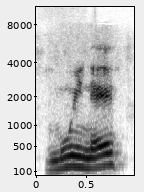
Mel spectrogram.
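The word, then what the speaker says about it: Mũi Né: He's staying at a place called it's pronounced Muine, but it's like Muni in Greek, right on the coast.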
